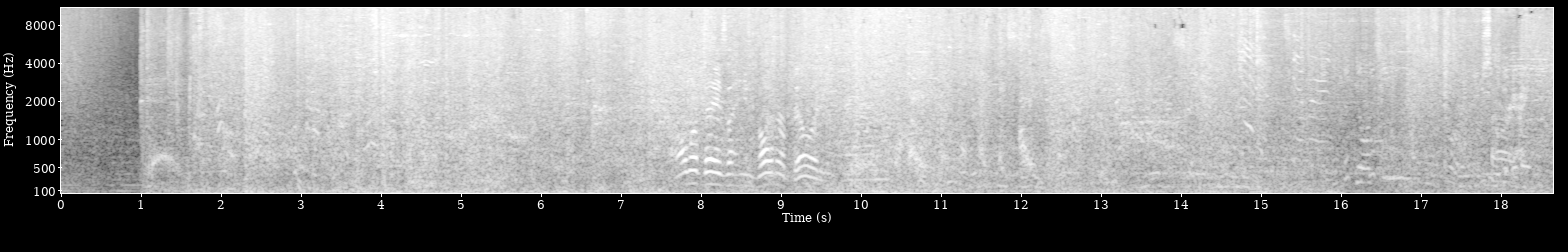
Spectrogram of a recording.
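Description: Spell effects and hits crackle and burst in a busy game battle.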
